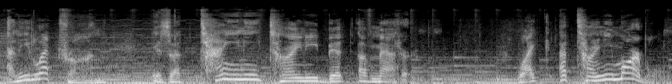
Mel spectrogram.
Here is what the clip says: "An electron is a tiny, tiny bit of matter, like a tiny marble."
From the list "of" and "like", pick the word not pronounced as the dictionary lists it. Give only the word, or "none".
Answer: none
